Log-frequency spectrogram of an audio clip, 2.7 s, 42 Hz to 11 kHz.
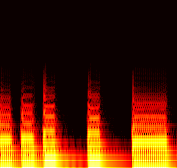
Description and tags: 90 Subatomik Bassline 03
fresh rumblin basslines-good for lofi hiphop
atomic, bassline, electro, free, grungy, hiphop, loop, series, sound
